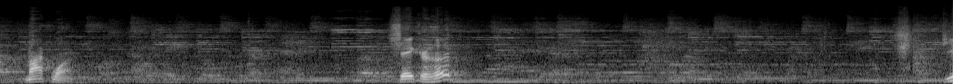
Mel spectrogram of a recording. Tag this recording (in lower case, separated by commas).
music, speech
